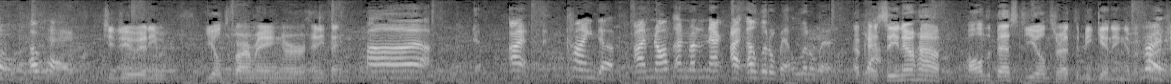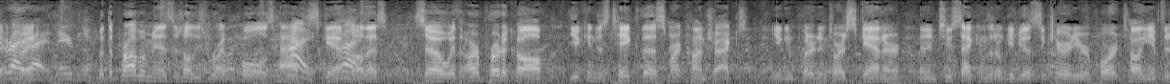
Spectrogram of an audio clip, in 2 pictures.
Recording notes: at the recent Solana Breakpoint conference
